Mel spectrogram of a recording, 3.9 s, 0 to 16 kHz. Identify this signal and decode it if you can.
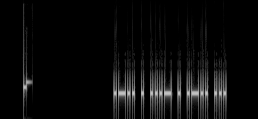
Morse code, heard as a keyed tone, about 34 wpm, 700 Hz. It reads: LEVELS
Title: ES:S Suffix - Top 100 Words with Base Words 35wpm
